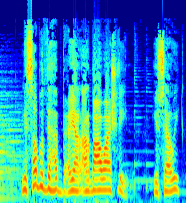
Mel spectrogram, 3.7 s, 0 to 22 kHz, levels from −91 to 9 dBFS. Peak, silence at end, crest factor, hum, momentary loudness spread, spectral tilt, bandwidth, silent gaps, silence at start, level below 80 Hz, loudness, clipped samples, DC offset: 0 dBFS; 0.15 s; 12 dB; none; 14 LU; -3 dB/octave; over 20 kHz; none; 0 s; -50 dBFS; -11 LUFS; 0.2%; under 0.1%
